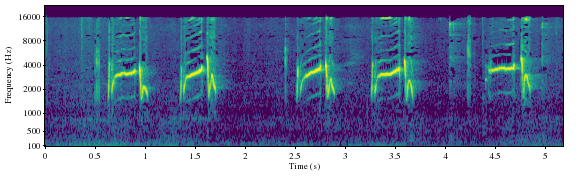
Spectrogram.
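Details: Prinia singing in five loud phrases about a second apart, each a high whistled rising note followed by a sharp down-slurred flourish, with a faint low hum beneath.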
